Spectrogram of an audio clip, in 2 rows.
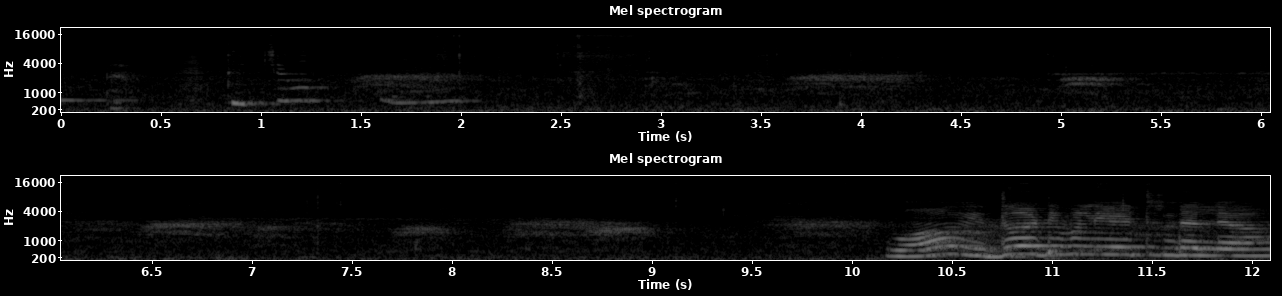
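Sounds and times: crow cawing: 0:01.5 - 0:02.0, 0:03.6 - 0:04.4, 0:05.0 - 0:05.4, 0:06.4 - 0:10.2.

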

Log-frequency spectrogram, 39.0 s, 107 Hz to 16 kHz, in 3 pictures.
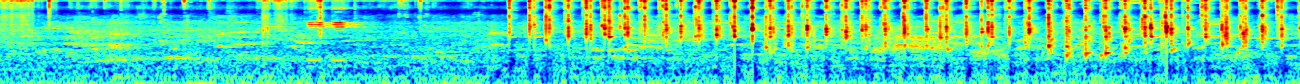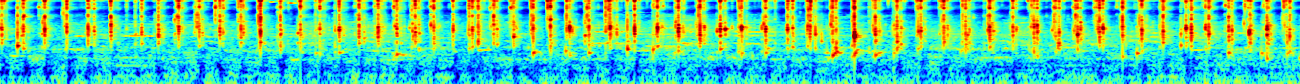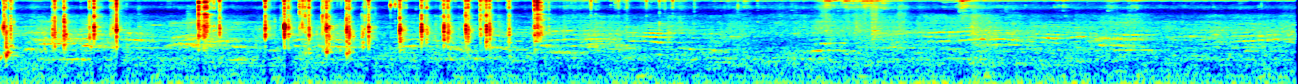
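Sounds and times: metal spoon clinking ceramic bowl: 0:05.1 - 0:27.3, 0:28.0 - 0:31.6.

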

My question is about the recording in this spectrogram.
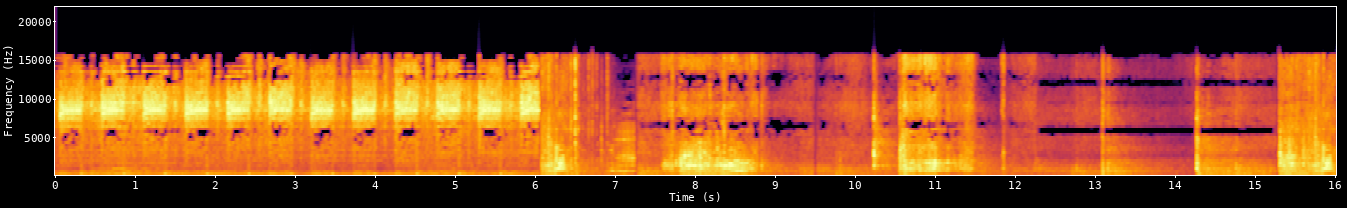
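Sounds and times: skateboard wheels rolling on concrete: 0:06.0 - 0:16.0.

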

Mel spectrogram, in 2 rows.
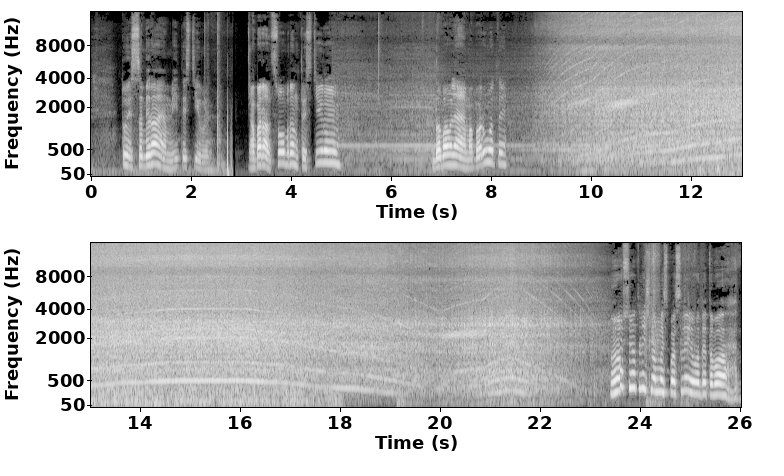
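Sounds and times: electric jigsaw motor running: 0:04.8 - 0:23.6.

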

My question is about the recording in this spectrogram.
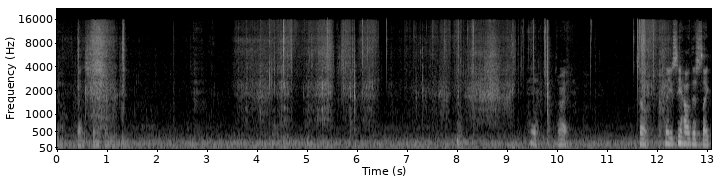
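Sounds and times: paper and triangle shifting: 0:00.4 - 0:01.4, 0:03.6 - 0:09.8, 0:11.6 - 0:12.4.

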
